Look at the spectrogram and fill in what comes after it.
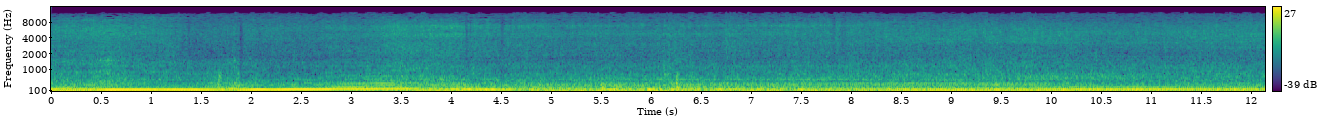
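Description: Car engine running, heard from inside the car: its pitch rises about two seconds in, falls back a couple of seconds later, then it runs on steadily.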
